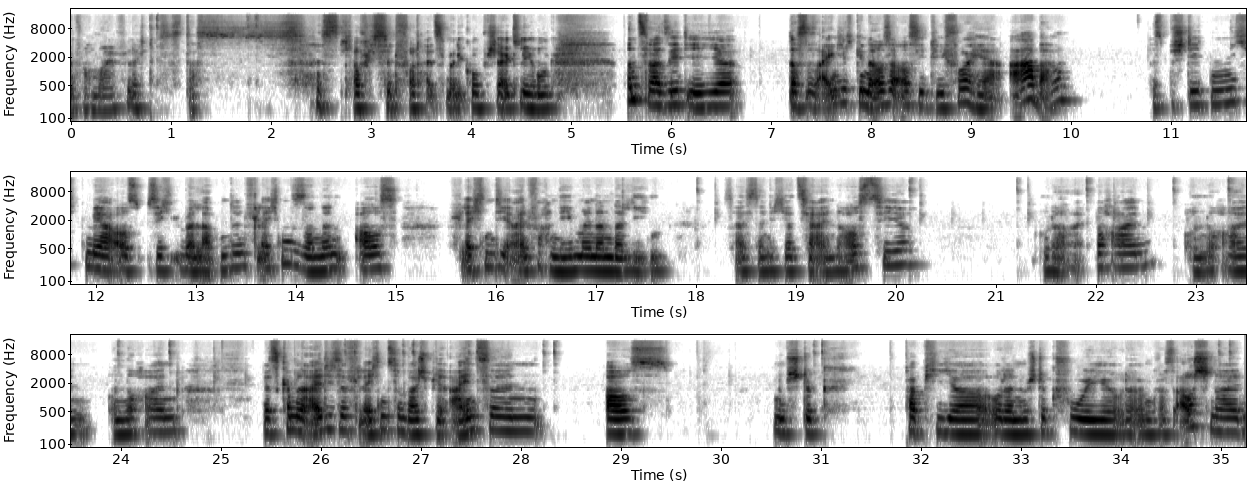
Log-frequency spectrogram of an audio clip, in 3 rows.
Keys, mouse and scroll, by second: 0.7 click, 1.6 click, 17.9-20.2 drag, 21.1 click, 22.7 click, 23.9 click, 26.1 click, 26.7 click, 27.4 click, 28.1 click, 30.8 click, 34.9 click.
